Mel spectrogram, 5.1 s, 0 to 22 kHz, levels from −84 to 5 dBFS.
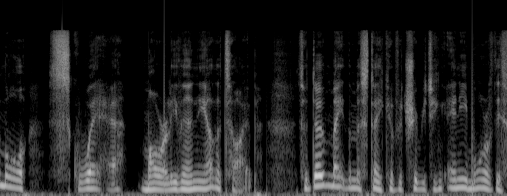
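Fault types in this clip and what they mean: Periodic USB or driver dropouts: from 0.63 to 4.73 s, about five gaps of a few milliseconds each fall silent every 1.02 s, heard as evenly spaced ticks in the speech, as something blocks the USB bus or audio driver on a fixed schedule.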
